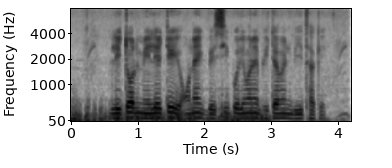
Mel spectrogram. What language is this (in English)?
Bangla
